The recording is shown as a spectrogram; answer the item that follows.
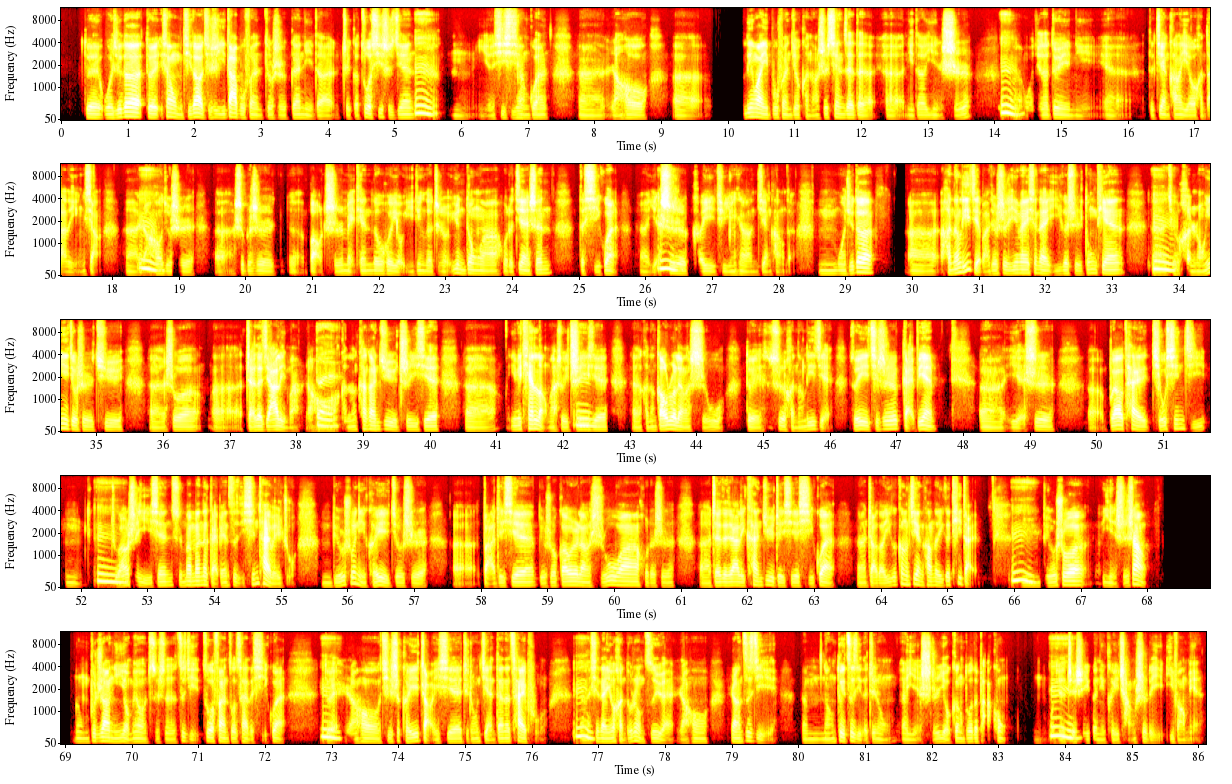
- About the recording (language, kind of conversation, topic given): Chinese, advice, 假期里如何有效放松并恢复精力？
- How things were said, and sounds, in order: other background noise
